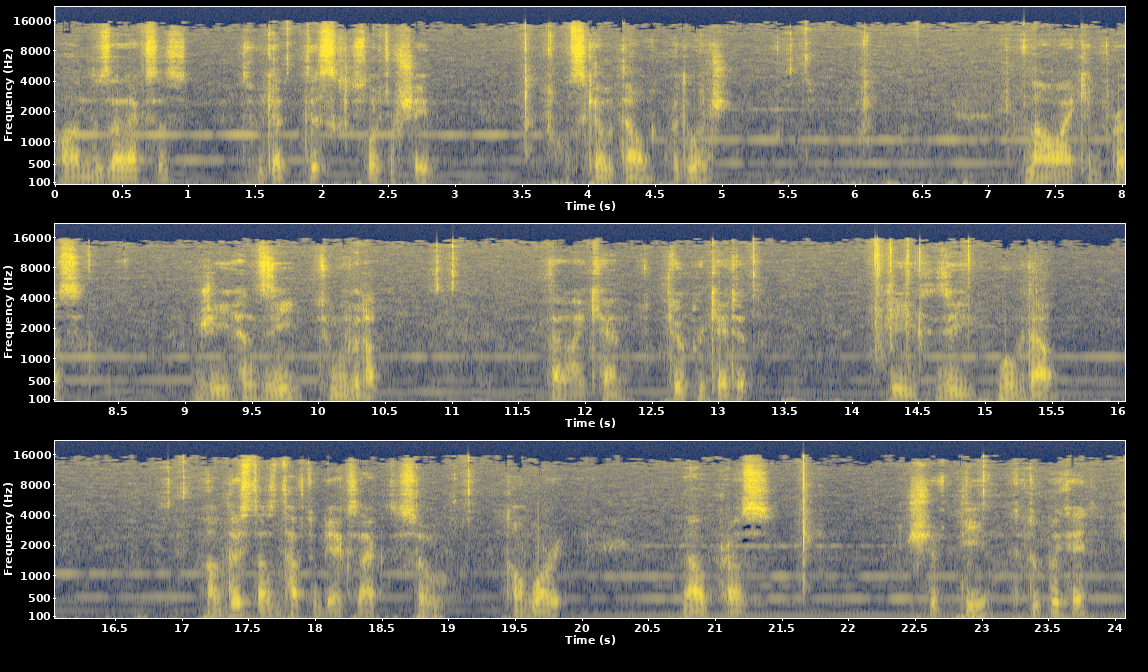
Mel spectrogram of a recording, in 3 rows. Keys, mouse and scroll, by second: 2.2 Tab, 3.6 s, 7.2 g, 12.5 shift+d, 14.3 g, 19.1 right click, 21.8 shift+d.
